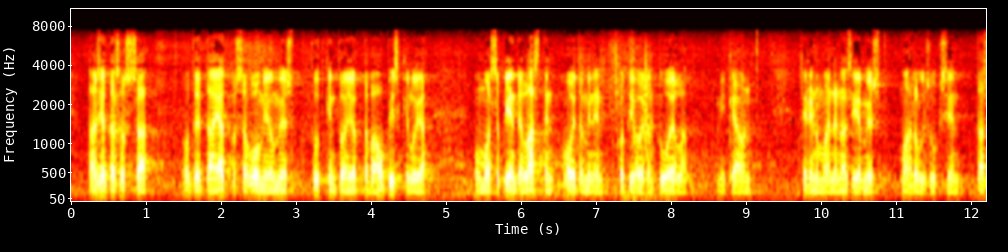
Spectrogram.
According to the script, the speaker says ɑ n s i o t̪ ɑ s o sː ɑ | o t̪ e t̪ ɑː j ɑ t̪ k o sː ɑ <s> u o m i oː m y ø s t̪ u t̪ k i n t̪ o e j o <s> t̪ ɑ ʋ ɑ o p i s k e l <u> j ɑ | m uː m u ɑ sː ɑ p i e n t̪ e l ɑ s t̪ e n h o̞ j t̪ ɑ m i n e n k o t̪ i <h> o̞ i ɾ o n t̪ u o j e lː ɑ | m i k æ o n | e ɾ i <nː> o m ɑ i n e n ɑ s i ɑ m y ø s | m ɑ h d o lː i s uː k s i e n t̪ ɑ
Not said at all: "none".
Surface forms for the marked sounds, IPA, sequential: h, h, u, h, n

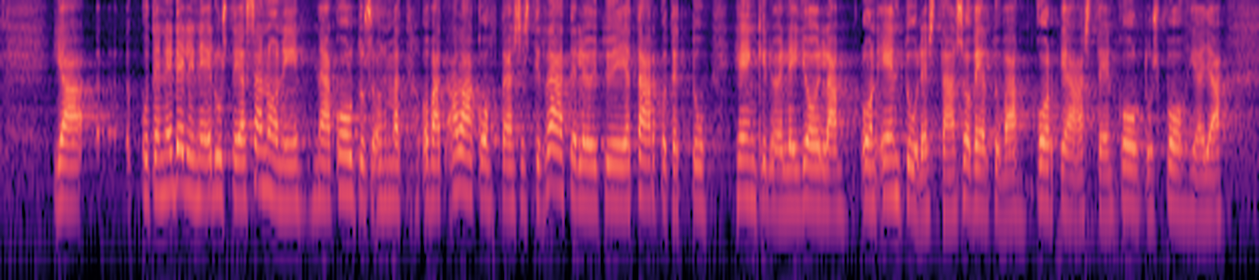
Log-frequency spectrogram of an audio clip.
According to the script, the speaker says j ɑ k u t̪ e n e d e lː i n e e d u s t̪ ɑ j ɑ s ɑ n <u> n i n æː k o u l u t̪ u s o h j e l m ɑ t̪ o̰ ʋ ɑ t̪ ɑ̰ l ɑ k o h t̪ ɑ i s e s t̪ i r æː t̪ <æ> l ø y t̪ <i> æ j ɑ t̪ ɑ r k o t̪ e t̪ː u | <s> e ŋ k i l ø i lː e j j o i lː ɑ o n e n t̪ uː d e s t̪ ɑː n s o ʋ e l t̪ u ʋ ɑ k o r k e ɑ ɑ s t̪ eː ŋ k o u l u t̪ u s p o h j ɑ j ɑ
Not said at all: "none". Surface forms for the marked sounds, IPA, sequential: o, e, y, h

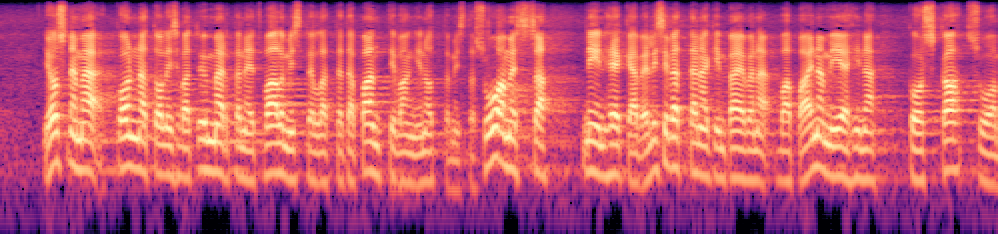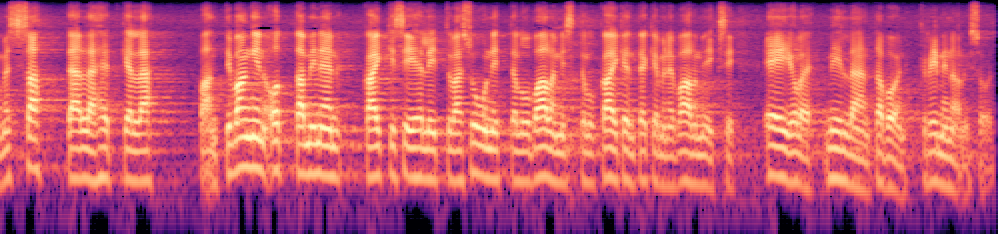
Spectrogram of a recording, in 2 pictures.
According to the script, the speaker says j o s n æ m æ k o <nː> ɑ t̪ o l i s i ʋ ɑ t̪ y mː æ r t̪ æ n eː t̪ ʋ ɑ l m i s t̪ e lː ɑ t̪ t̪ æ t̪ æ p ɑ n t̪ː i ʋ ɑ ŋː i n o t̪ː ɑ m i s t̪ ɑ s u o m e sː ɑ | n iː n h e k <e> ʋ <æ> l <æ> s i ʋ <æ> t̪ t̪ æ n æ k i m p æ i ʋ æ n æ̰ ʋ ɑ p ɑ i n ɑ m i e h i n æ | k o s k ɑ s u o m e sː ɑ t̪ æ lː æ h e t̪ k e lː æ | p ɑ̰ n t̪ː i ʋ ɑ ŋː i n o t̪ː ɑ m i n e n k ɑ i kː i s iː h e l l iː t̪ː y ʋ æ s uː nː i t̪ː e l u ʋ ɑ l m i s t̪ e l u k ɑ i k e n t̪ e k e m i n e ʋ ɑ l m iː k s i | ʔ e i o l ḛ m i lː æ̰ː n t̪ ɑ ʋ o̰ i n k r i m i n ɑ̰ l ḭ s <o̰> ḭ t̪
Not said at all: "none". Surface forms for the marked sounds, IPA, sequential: nː, æ, e, i, æ, o̰

